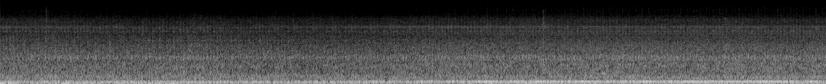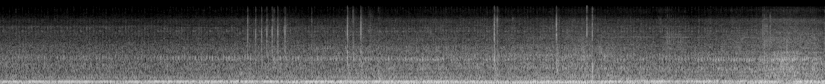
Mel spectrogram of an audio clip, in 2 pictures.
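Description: Land Rover Defender off-roader's engine running steadily at low revs, with a few sharp clicks in the second half.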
